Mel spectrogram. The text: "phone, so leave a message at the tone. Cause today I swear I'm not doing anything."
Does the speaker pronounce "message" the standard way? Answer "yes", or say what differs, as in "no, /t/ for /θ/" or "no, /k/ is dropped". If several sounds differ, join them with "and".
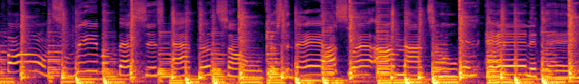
no, /z/ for /dʒ/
